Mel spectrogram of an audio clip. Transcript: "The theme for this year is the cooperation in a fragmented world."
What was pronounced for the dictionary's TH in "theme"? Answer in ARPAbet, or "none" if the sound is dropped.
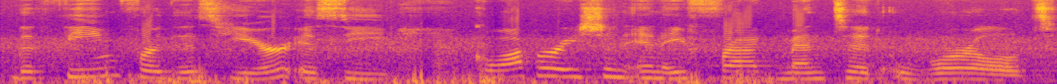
TH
